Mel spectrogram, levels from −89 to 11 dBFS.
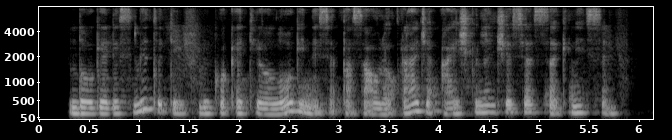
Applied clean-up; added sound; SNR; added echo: neural mask model DeepFilterNet 3.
